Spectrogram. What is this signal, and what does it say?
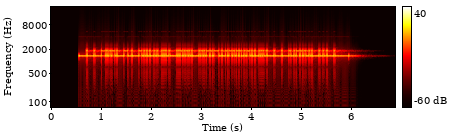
RTTY (50 baud, 450 Hz shift), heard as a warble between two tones, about 1600 Hz centre. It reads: ON6SDD TU LA6C CQ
